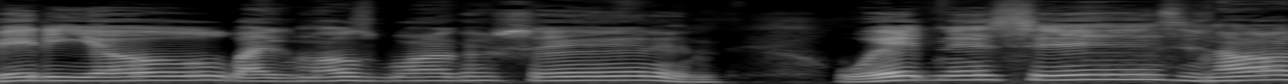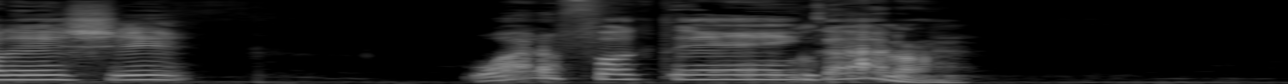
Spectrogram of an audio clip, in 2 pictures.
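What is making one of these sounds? A young man raps loudly into a microphone.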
